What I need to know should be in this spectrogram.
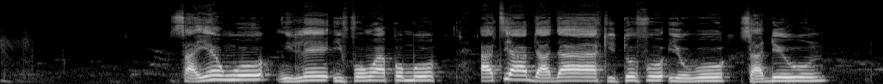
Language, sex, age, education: Yoruba, male, 15-29, tertiary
